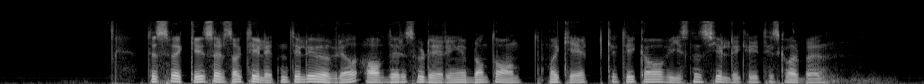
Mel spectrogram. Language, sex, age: Norwegian, male, 39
